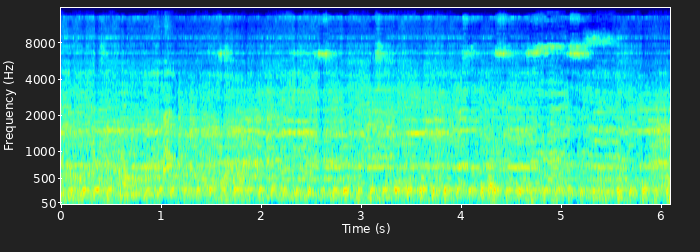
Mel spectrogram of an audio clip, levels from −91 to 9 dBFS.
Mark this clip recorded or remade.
remade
